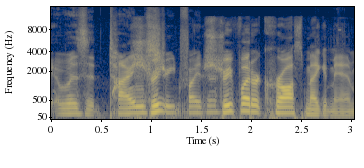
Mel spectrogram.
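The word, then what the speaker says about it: Street Fighter X Mega Man: Street Fighter Cross Mega Man. When you see the X, it is pronounced cross.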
